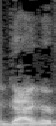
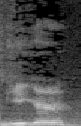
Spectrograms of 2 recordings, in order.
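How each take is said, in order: First: The first vowel sounds like 'eye'. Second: The first vowel sounds like 'ee'. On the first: The speaker calls it wrong. "I always pronounced it Geiger for the longest time" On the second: The speaker calls it right. "it's actually pronounced Giger"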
